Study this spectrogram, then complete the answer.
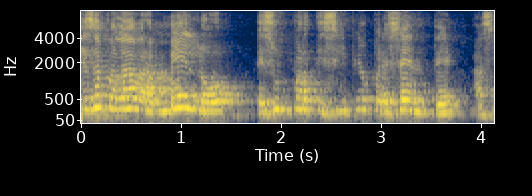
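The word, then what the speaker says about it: μέλλω: Y fíjese bien, en griego, la palabra, ahí entre paréntesis, se pronuncia melo.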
